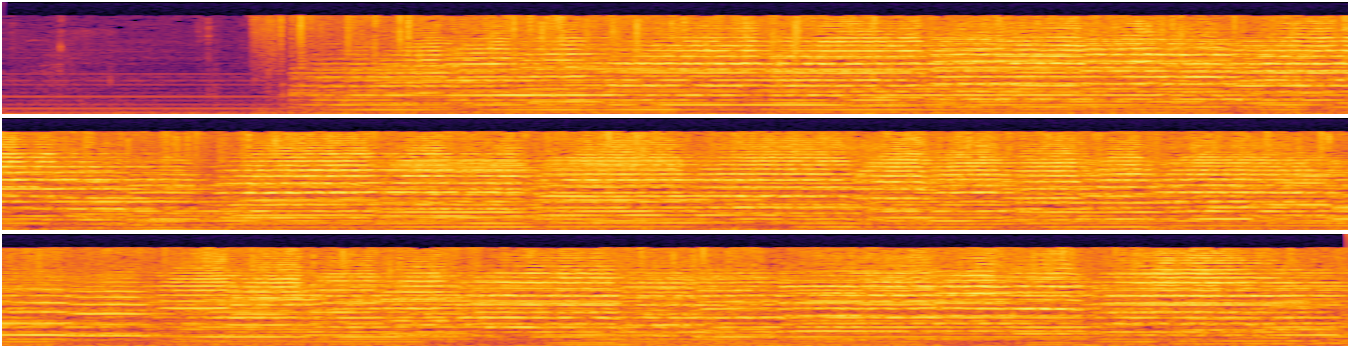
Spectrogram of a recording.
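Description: After a brief quiet moment, a stately instrumental performance of Hatikva, the Israeli national anthem, begins as closing music for a radio show and plays loudly and steadily, with rich sustained brass-like chords and no voices.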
